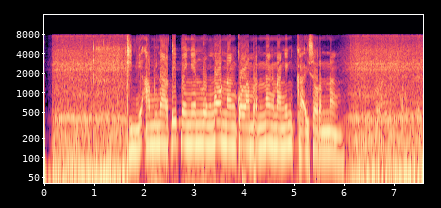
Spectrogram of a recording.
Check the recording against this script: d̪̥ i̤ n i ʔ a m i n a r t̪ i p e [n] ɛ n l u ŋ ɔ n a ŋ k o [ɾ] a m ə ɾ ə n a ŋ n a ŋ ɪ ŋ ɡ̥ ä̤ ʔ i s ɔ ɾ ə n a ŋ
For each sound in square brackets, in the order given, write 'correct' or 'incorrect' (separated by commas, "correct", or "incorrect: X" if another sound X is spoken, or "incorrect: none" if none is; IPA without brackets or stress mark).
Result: incorrect: ŋ, incorrect: l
